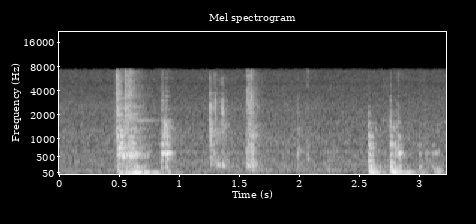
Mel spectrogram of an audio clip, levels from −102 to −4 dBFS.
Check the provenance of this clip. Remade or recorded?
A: recorded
